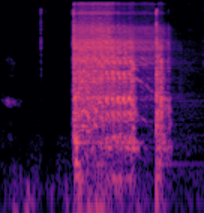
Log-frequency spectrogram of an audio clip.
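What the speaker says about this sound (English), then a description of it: "Car's running, man." A Dodge Durango engine cranks briefly and catches. It settles into a loud idle, then gives a short second surge before it quiets. No one speaks.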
